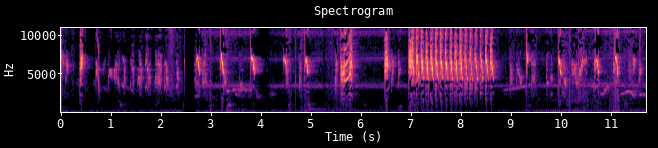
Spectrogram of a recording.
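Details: Sogon bird singing hard to provoke rival sogon: scattered high, thin chirps with steady faint tones, then a rapid, buzzy trill of evenly spaced notes lasting almost two seconds before sparse chirps return.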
